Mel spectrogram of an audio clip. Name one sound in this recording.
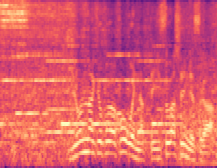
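Train brakes squeal as the train slows.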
